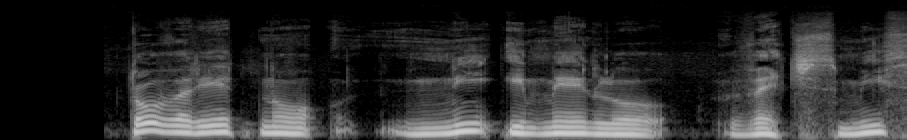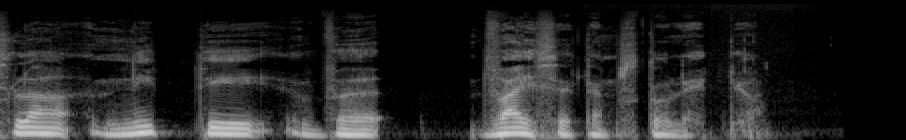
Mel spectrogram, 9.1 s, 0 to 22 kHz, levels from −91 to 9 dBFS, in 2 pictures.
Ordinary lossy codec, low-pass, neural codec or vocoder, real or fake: none; 19.8 kHz; none; real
